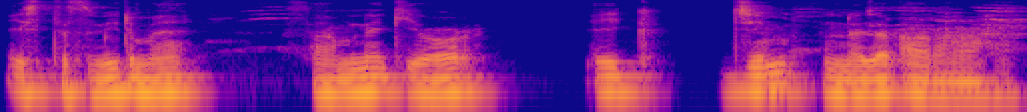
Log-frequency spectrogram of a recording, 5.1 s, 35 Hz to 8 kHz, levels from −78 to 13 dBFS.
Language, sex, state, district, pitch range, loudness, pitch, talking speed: Hindi, male, Jharkhand, Deoghar, 90-100 Hz, -17 LUFS, 95 Hz, 130 wpm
